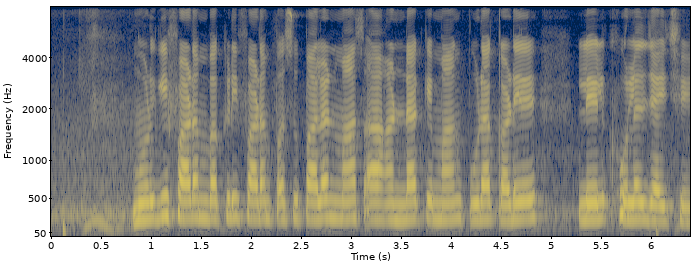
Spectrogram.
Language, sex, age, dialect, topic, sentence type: Magahi, male, 18-24, Western, agriculture, statement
